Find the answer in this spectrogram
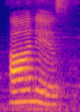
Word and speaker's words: honest: about the letter ha the letter is silent in the following examples honor honest our John oh ah 9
